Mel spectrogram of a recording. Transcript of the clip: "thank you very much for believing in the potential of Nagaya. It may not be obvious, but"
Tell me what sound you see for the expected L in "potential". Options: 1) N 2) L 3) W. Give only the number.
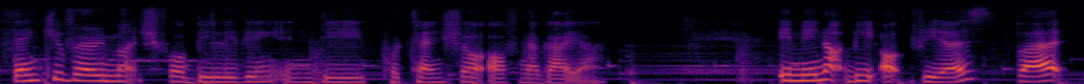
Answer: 2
